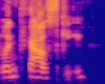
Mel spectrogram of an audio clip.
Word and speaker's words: Lenkowski: Um, w- w- w- say your last name so just make sure I get it right Lenkowski. Lenkowski. Yeah, pretty. It's it, it's just like it it looks, but it does always trip people up.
